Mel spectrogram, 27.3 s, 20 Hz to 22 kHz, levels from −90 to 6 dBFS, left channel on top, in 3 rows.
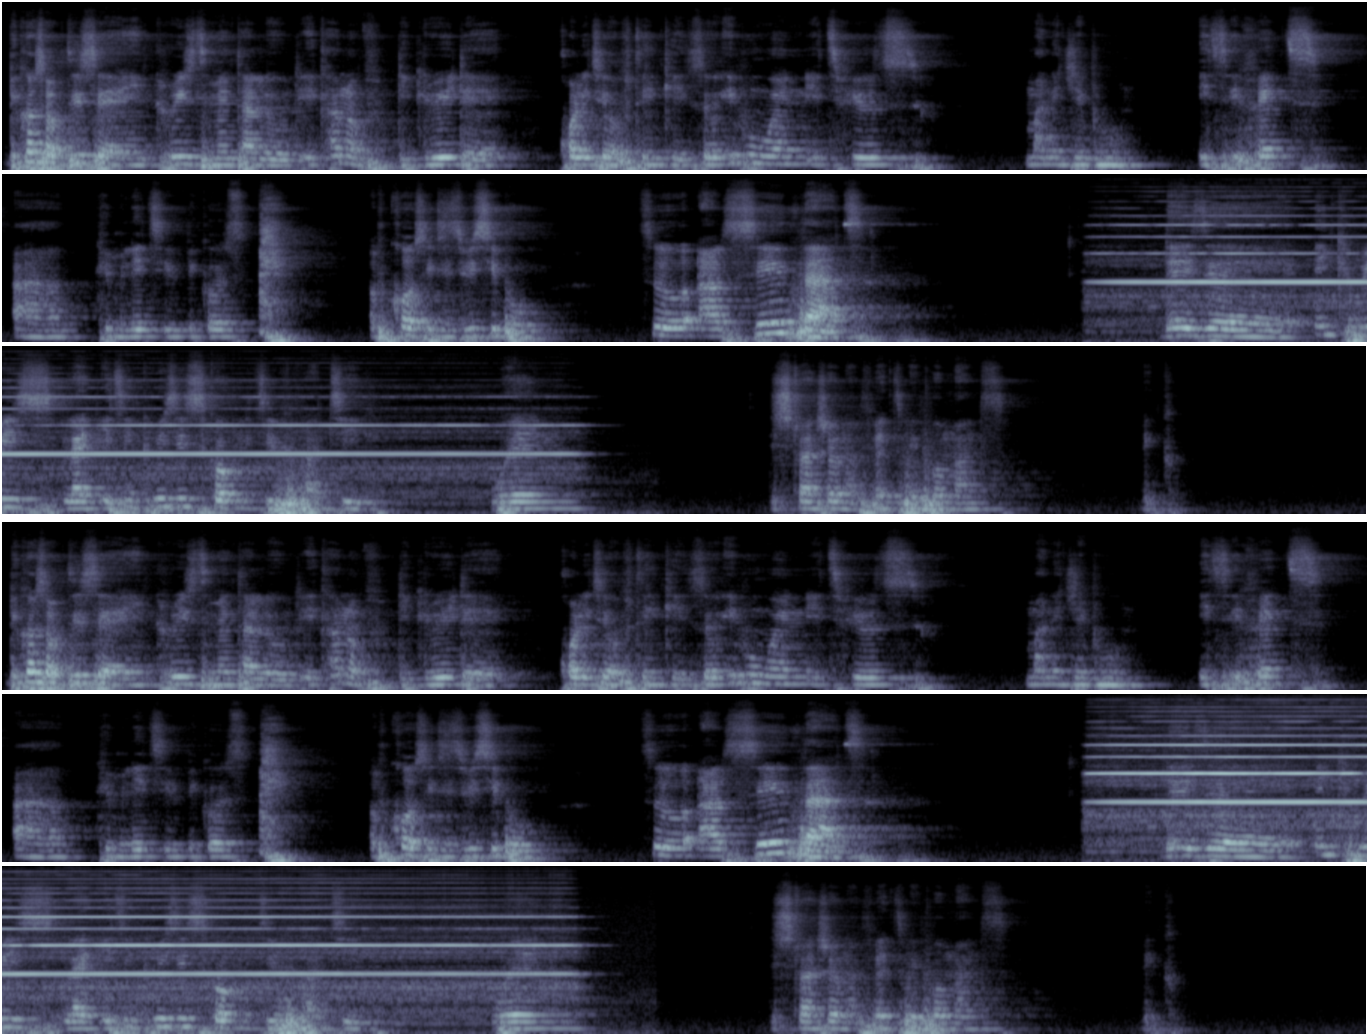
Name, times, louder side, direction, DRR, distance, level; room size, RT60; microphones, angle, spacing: voice 1, 0.0-3.4 3.7-6.2 6.8-7.5 8.0-8.8 9.2-11.1 11.5-12.7 13.4-15.1 16.8-20.7 21.5-22.1 23.3-24.9 25.9-26.0, left 1 dB, 45° left, 1.0 m, -32 dB
Bowed string instrument, 16.3-22.1, right 7 dB, 75° right, 0.4 m, -23 dB
3.1 x 2.9 x 2.4 m
head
